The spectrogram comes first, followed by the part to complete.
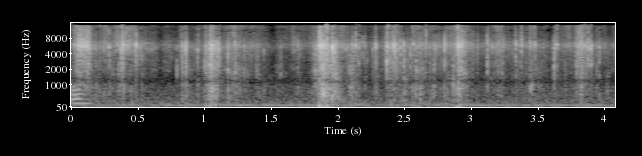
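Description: Wrapping material crinkling and crackling as it is handled, in irregular bursts of crackles with a louder crunch about two seconds in.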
